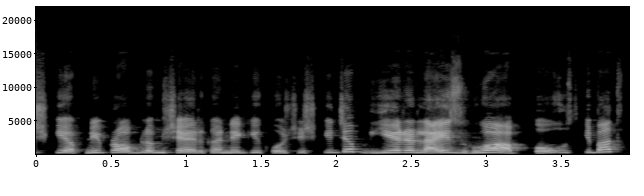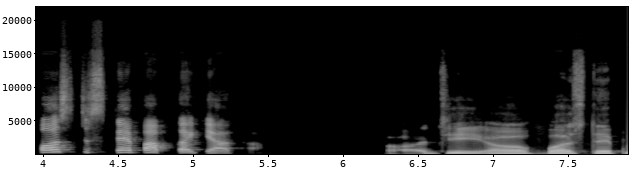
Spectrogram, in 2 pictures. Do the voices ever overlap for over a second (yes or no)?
no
